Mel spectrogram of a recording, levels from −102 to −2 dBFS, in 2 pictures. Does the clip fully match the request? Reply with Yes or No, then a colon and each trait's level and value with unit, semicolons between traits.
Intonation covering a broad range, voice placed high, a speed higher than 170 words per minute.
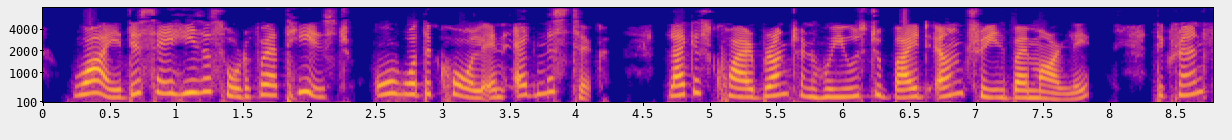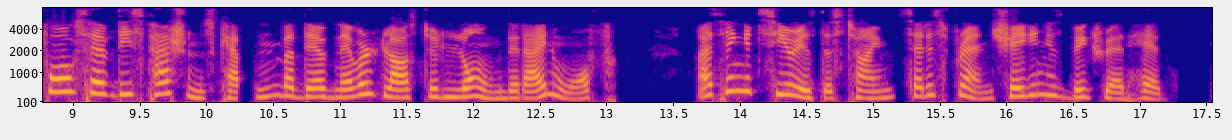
Yes: wide, 6.0 semitones; very high, 270 Hz; average, 190 wpm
